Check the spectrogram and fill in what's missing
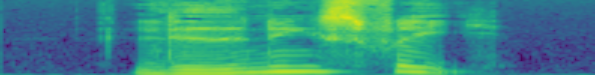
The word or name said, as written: ledningsfri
